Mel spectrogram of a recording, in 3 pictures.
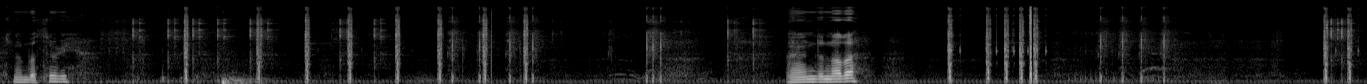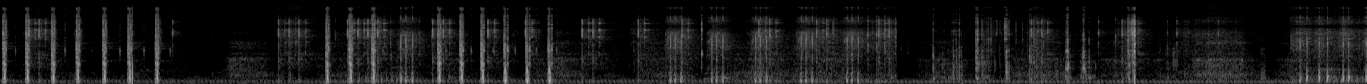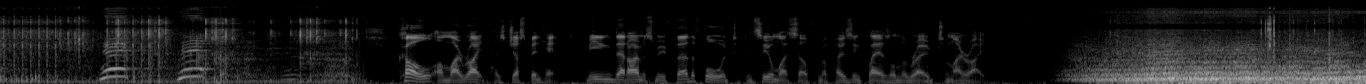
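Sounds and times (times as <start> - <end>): airsoft rifle shots: 1.3 - 5.5, 6.4 - 7.7, 9.4 - 11.8, 13.2 - 15.5, 16.4 - 22.6, 26.6 - 30.7.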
